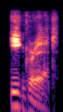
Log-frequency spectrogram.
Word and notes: egret: American English

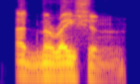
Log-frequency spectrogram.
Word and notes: admiration: British English

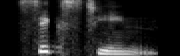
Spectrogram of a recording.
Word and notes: Sixtine: Indian

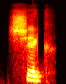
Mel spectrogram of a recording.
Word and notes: shaikh: Indian

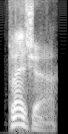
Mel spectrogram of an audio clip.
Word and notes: pleasure: British English

